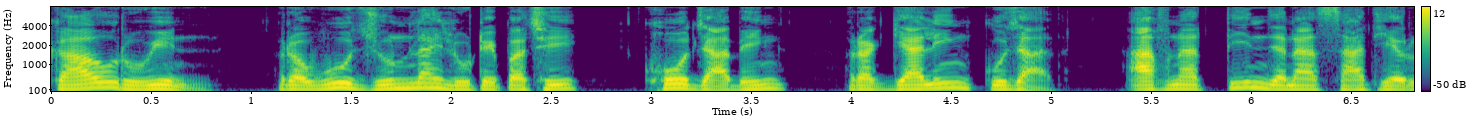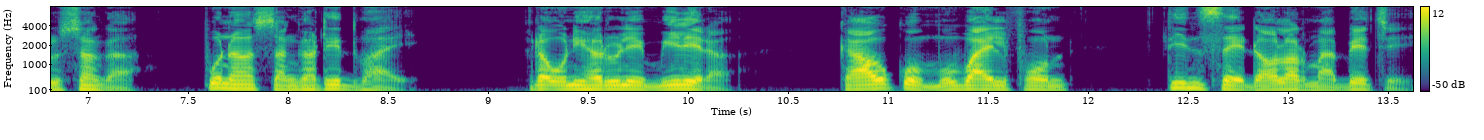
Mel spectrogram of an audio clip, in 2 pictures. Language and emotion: Nepali, neutral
